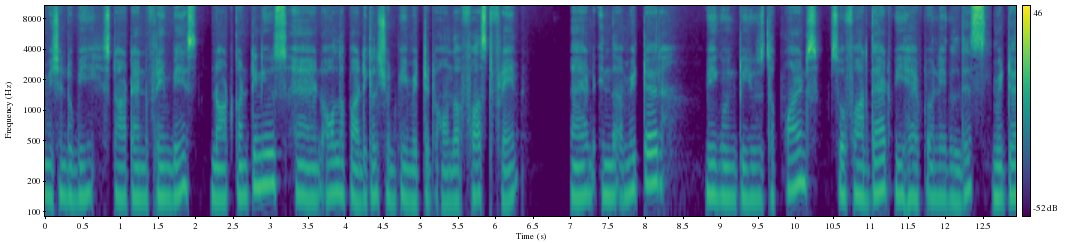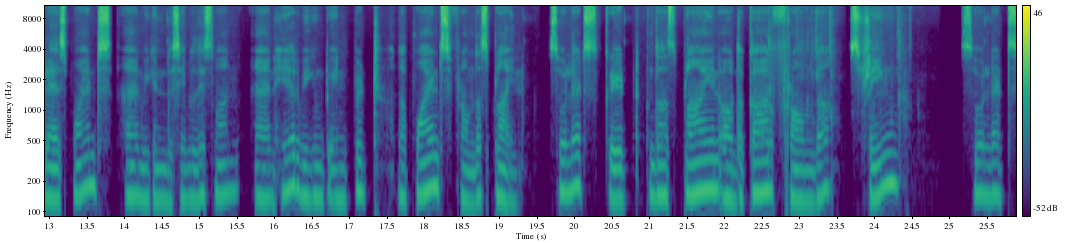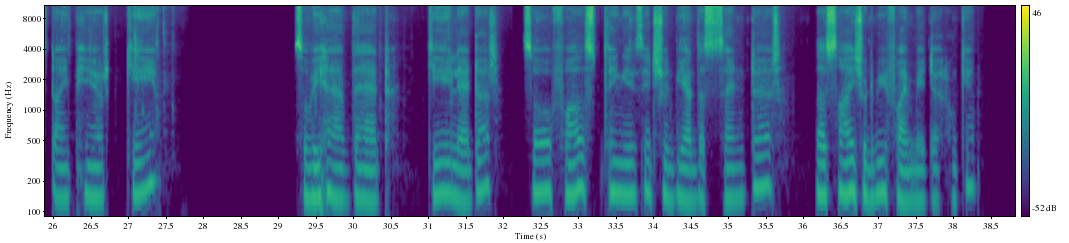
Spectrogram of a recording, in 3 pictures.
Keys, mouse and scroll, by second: 6.7 click, 7.3 middle click, 8.3 middle click, 11.8 click, 14.4 click, 14.9-15.3 middle drag, 16.1-19.5 drag, 19.5 middle click, 20.0 shift+a, 25.2 click, 26.0-27.5 shift+drag, 28.5 ctrl+shift+click, 30.7 KP_7, 32.2 click, 33.2 middle click, 33.5-34.4 drag, 35.1-36.0 drag, 36.2 click, 37.4 click, 38.0 drag, 38.5-38.8 drag.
